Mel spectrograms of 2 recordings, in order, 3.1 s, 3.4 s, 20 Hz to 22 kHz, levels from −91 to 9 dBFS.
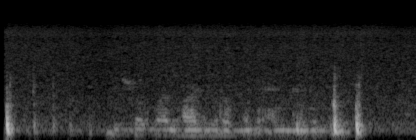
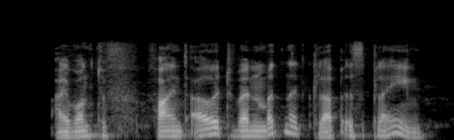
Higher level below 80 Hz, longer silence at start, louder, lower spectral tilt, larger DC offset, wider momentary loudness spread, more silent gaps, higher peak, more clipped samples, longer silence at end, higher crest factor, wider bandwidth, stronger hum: second, -72 dBFS vs -64 dBFS; second, 0.05 s vs 0.4 s; second, -35 LUFS vs -30 LUFS; about the same, -7.5 dB/octave vs -6.5 dB/octave; neither; first, 22 LU vs 8 LU; neither; about the same, -8 dBFS vs -6 dBFS; neither; second, 0.05 s vs 0.25 s; about the same, 26 dB vs 24 dB; first, 12 kHz vs 7.6 kHz; neither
